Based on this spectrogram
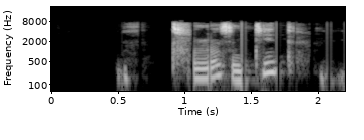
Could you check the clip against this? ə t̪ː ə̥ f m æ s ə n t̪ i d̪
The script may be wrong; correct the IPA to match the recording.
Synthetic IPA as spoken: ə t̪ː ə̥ f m æ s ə n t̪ i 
